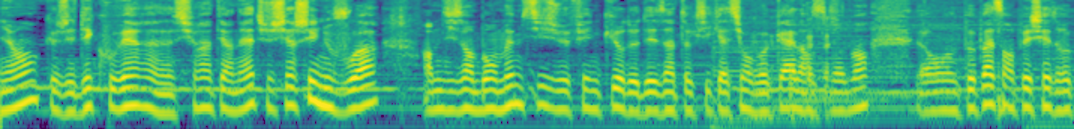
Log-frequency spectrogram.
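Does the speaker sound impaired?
No.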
